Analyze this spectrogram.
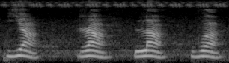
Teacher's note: रा और ला में जीभ आधा स्पर्श करती है और या और वा में एक भी स्पर्श नहीं होता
